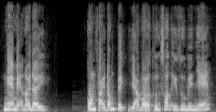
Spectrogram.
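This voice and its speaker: A woman reading the lines of a scheming, wicked noblewoman who gloats and plots in hushed tones, in a storybook narration. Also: high voice, moderate pace, soft background music, lightly acted. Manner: gloating, conspiratorial. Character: scheming wicked middle-aged aunt, gloating.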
